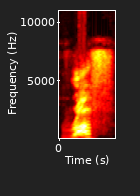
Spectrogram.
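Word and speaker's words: ruffe: check Google it said it's pronounced rough no e heard in the word so rough I sound like I'm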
